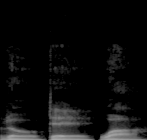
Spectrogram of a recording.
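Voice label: "rotewa", concatenated syllables; Affixing experiment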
